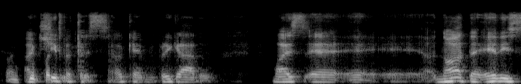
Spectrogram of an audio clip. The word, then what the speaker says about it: Antipatris: Como é que você pronuncia? Antipatris? Isso. Ok. Antípatris.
